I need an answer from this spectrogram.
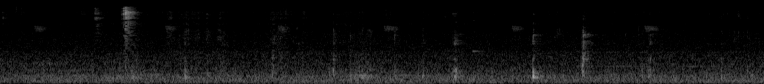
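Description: Close-up eating sounds of a person chewing soft chicken liver curry and roti: wet mouth clicks and squelches, with a sharper click about a second in and a few more between about four and six seconds.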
